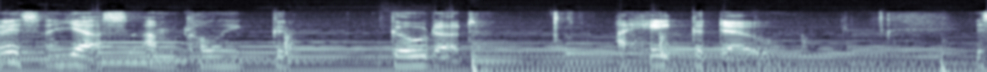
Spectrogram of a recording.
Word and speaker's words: Godot: see how it is and yes I'm calling Godad I hate Godot it sounds like a rubbish could be trying to pronounced like Godot I like go Dad it sounds modern sounds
